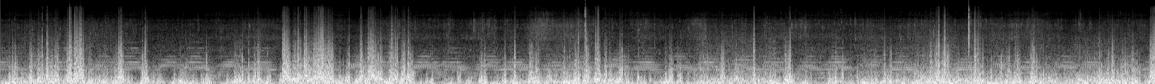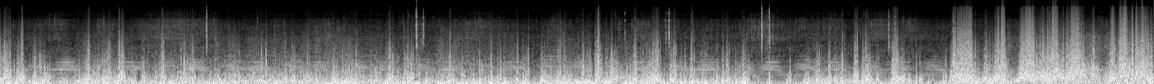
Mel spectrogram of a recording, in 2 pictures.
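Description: Loud wind buffeting the microphone: a rumbling rush that surges and dips in gusts, with faint steady tones underneath.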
